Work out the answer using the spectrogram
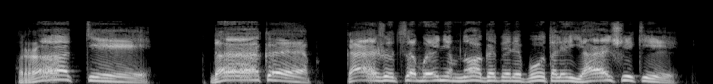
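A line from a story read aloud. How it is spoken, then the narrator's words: Distant bellow from boat. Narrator (Russian): Заорал из баркаса мой знакомый гробовщик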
